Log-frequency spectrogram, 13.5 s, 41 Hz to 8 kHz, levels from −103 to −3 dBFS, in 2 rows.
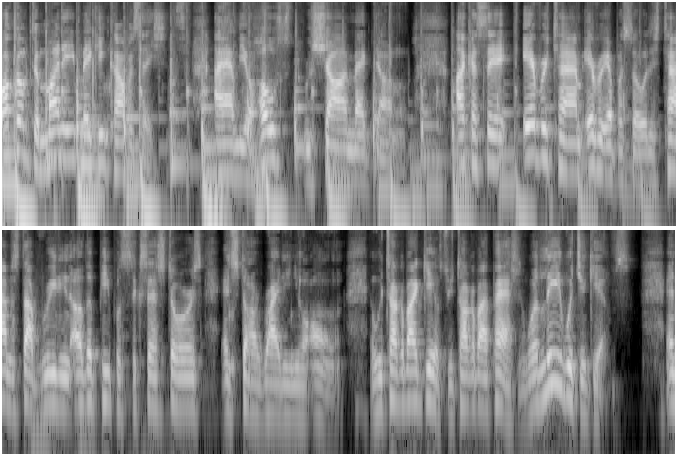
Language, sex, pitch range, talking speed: English, male, 140-170 Hz, 210 wpm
